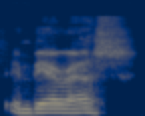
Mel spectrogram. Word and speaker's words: Embarrass: not an embarrass, but Embarrass.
